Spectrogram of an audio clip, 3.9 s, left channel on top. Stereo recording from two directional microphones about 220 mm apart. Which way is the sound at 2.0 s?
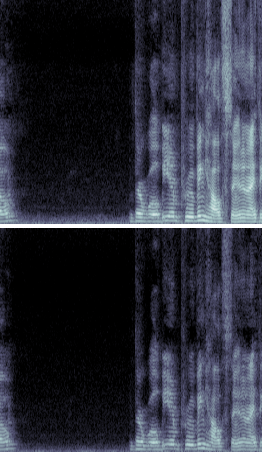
20° left (ahead or behind).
